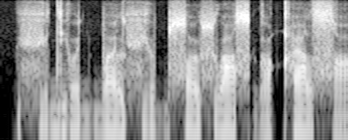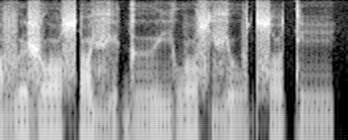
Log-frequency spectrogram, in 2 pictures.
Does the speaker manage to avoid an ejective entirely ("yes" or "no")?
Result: yes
